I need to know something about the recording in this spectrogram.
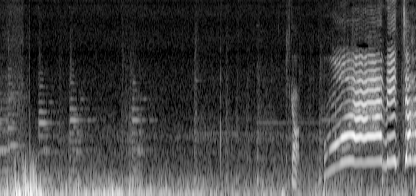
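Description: Low rumbling noise, then about five seconds in a woman's long, drawn-out 'owa~' of surprise that rises in pitch and is held, as a putt runs fast on the green.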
